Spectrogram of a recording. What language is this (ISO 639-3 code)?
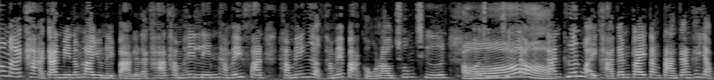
tha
